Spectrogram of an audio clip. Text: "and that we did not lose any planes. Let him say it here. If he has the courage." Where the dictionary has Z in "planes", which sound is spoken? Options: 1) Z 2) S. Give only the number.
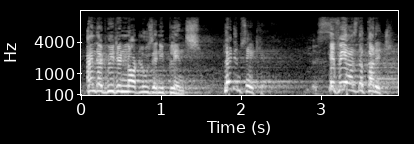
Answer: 2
